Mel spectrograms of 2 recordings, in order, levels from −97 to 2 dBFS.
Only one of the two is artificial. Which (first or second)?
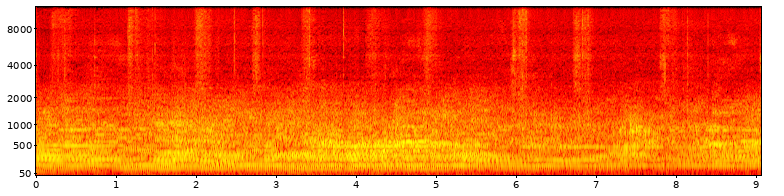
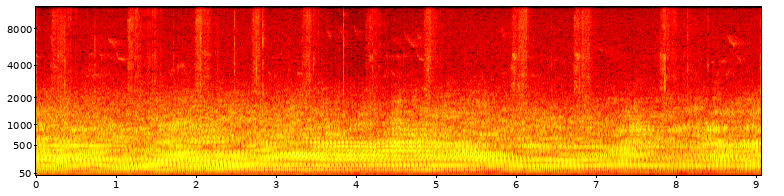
first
